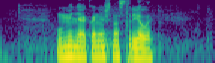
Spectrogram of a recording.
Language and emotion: Russian, neutral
